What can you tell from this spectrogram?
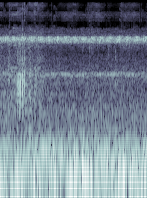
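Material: Nothing is struck.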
